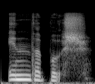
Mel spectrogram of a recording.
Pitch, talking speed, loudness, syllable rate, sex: 205 Hz, 190 wpm, -15 LUFS, 4.0 syllables/s, female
